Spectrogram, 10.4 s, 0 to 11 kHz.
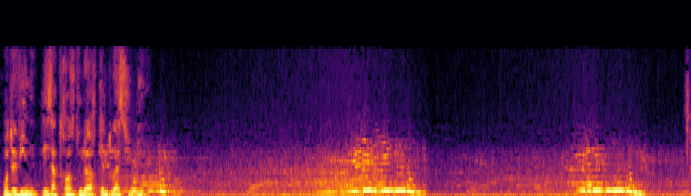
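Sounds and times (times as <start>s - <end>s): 
speech: 0.1s - 2.8s
whale calls recorded underwater: 1.4s - 10.2s.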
